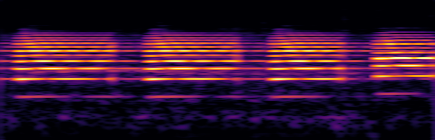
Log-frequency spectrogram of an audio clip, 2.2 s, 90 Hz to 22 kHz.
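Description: Casio SA-5 mini keyboard playing a bhajan melody one note at a time, with one finger. The same note sounds three times with short gaps between, then a higher note near the end.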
